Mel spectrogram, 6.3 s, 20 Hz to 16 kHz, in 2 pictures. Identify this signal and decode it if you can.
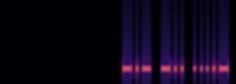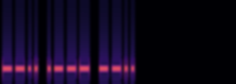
Morse code, heard as a keyed tone, about 28 wpm, 700 Hz. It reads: KD4ZJZ
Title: USA Call Signs - 6 Characters - Repeated 2x - 28wpm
